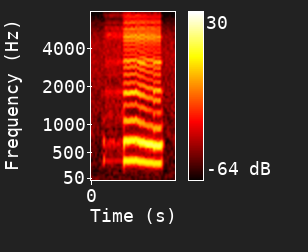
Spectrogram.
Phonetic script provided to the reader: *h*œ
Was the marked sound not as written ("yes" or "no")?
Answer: no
